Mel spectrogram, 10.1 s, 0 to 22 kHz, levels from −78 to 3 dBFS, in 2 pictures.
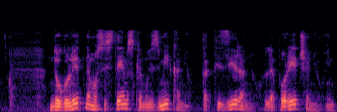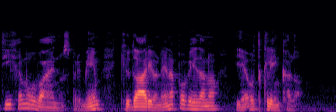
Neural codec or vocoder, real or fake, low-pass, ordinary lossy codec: none; real; 7.2 kHz; none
